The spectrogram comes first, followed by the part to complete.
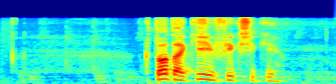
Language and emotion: Russian, neutral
